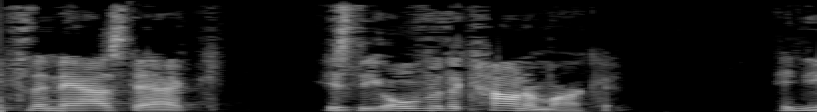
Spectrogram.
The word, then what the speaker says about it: NASDAQ: Today's big two stock markets are the New York Stock Exchange, NYSE, and the NASDAQ, which is pronounced NASDAQ.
